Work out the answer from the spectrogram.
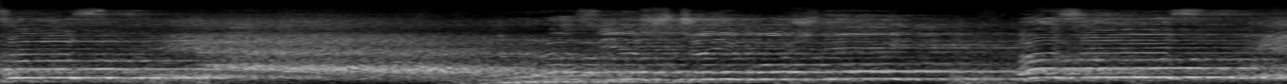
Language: Polish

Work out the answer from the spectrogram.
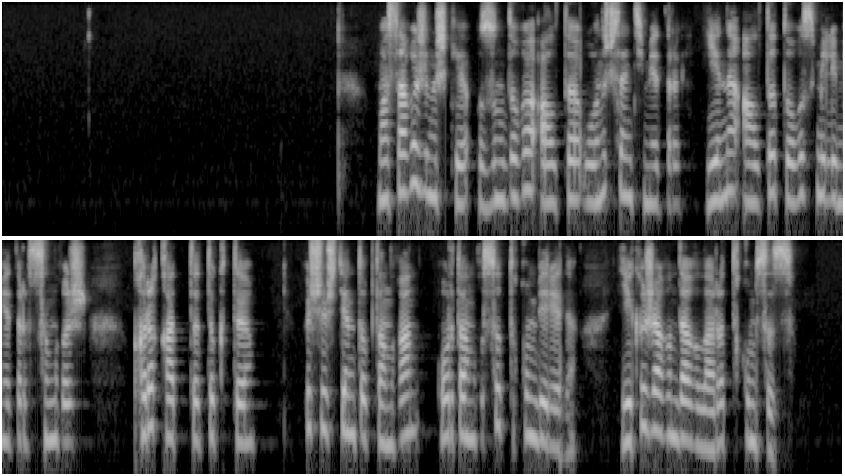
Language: Kazakh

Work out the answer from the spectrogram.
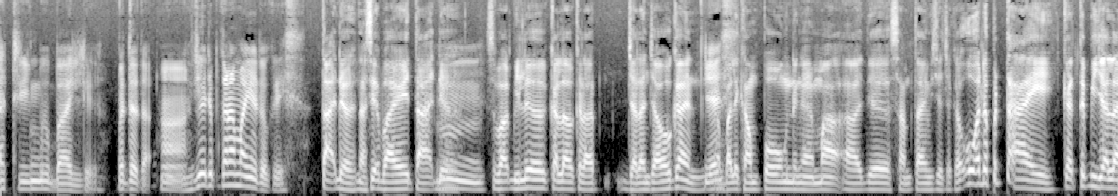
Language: Malay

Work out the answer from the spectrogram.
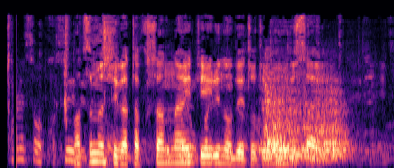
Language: Japanese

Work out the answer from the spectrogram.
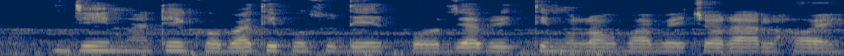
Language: Bangla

